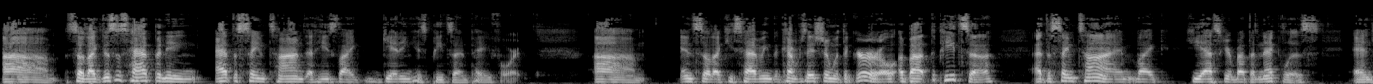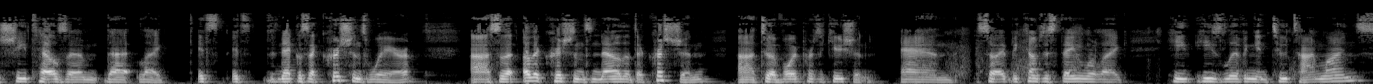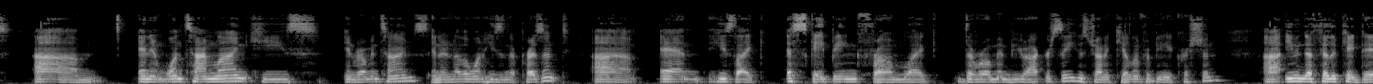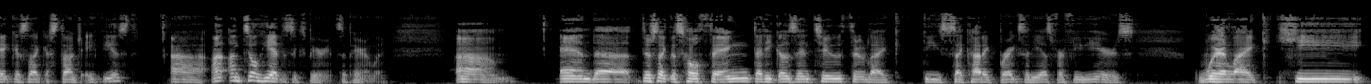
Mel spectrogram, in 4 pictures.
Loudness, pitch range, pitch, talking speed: -20 LUFS, 115-135 Hz, 125 Hz, 180 wpm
